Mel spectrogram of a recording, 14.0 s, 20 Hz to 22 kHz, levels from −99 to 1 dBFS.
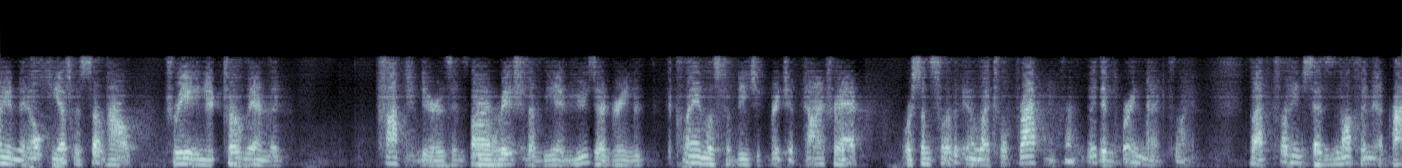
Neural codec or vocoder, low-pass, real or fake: codec, 44.1 kHz, 0.9 kbps, DAC; 5.4 kHz; fake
